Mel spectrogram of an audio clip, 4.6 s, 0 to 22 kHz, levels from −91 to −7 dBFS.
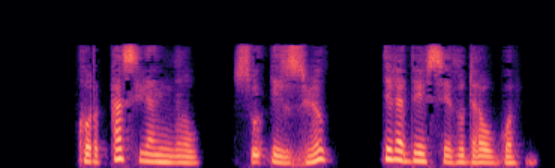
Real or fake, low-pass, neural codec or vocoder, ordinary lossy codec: fake; 7.2 kHz; codec, 16 kHz, 0.5 kbps, FreqCodec, larger model; MP3, 32 kbps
